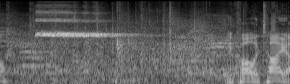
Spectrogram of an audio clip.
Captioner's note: whistle blowing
